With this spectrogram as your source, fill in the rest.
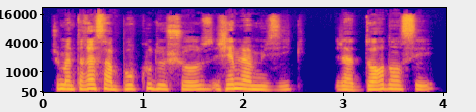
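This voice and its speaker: A woman speaks at a moderate pace, her voice dry and close with no echo. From West Africa. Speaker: podcast co-host, marketing consultant. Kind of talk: casual chat.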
